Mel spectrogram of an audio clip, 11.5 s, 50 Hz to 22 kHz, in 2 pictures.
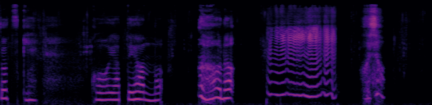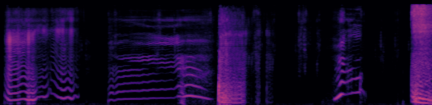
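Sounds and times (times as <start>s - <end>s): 
speech: 0.0s - 3.8s, 4.8s - 7.6s, 8.2s - 8.7s, 10.2s - 10.7s
person imitating farts with loud buzzy blasts: 3.6s - 4.5s, 5.8s - 9.4s, 11.2s - 11.5s.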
